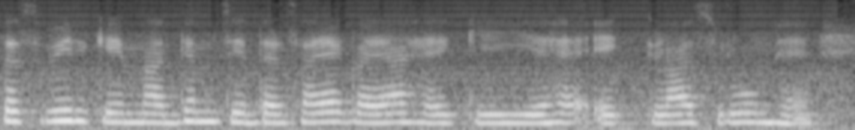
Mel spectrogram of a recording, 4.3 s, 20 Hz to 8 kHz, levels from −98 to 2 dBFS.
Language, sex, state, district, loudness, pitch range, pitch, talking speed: Hindi, female, Uttar Pradesh, Shamli, -16 LUFS, 195-215 Hz, 205 Hz, 180 wpm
